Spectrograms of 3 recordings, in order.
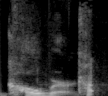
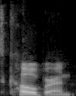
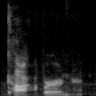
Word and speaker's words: Cockburn: Apparently, you pronounce his last name Coburn. – Yes, I was about to bring that up. Yeah, it's Coburn. Yeah, I'm gonna guess. Somewhere along the line, someone just didn't want it. One of the family members just got tired of being called Cockburn and decided to just say, you know, but in middle school, no, the CK is silent.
